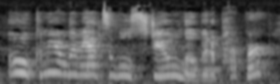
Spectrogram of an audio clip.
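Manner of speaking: high, fast little mouse voice; squeaky mouse voice. Acted. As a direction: chirp it like a busy mouse. Mouse seasons the stew.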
